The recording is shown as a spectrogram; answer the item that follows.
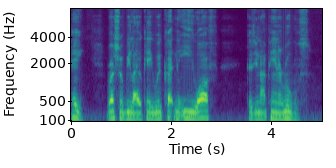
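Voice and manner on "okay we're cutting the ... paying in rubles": plain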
